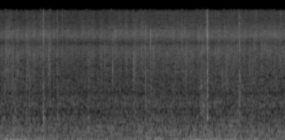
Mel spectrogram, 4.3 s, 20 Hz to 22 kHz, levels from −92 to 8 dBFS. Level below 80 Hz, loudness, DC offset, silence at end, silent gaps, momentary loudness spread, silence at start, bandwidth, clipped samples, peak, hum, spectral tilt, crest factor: -52 dBFS; -38 LUFS; under 0.1%; 0 s; none; 6 LU; 0 s; 17 kHz; under 0.1%; -8 dBFS; none; -1 dB/octave; 32 dB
